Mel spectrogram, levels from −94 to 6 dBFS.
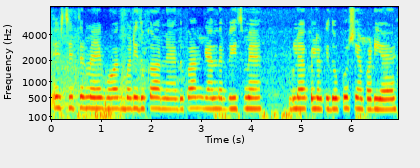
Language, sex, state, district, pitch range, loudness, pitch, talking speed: Hindi, female, Rajasthan, Bikaner, 245-255 Hz, -13 LUFS, 250 Hz, 175 wpm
